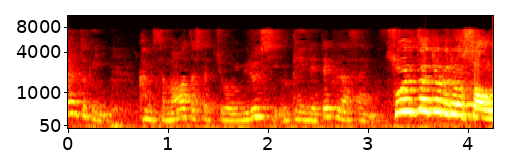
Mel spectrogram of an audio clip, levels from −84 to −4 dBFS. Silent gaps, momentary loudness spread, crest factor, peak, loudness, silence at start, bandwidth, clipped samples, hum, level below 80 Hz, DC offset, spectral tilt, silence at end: none; 23 LU; 16 dB; 0 dBFS; -14 LUFS; 0 s; 8 kHz; under 0.1%; none; -44 dBFS; under 0.1%; -6 dB/octave; 0 s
